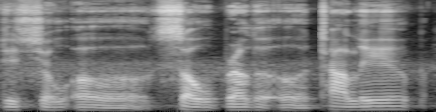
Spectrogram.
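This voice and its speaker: A man speaks with a very deep, low pitch and monotone, flat intonation. His pace is very slow, and noticeable background noise runs underneath. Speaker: video blogger. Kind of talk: casual monologue. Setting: apartment. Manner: soft-spoken; halting with fillers.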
